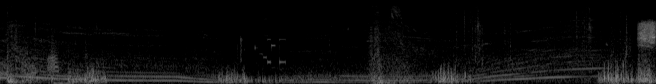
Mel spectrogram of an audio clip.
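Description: A video game motorcycle engine revs up and down repeatedly, its pitch sweeping high then dropping in several rising and falling bursts, loud, with no talking.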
